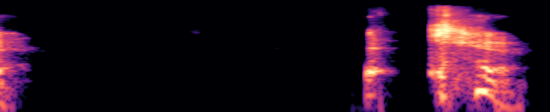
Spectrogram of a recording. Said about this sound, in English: Um, and hang on, I need to sneeze.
